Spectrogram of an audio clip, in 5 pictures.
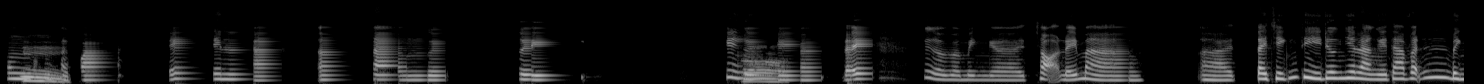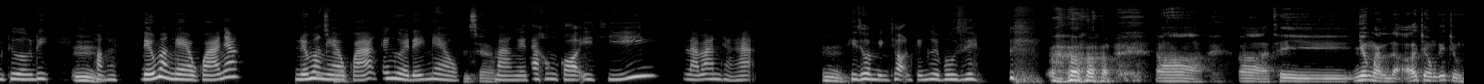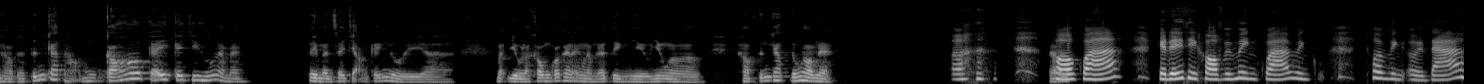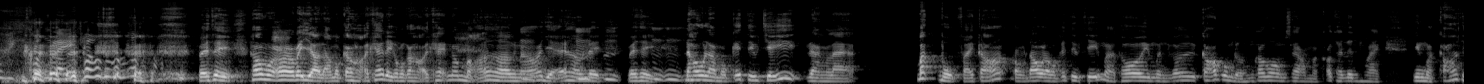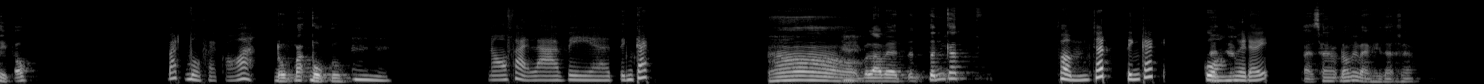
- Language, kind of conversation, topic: Vietnamese, podcast, Bạn chọn bạn đời dựa trên những tiêu chí nào?
- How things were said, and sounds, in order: distorted speech; tapping; laugh; chuckle; laughing while speaking: "Ờ"; chuckle; laugh; static; laughing while speaking: "mình không lấy đâu"; laugh; other background noise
